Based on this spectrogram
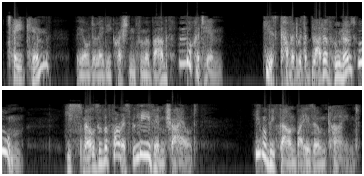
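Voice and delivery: lightly voiced disdainful royal lady; haughty older noblewoman. A narrator's reading. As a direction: brush him off like a lady above it all.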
